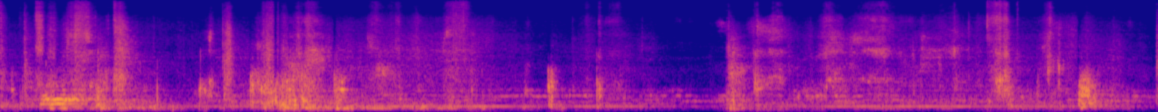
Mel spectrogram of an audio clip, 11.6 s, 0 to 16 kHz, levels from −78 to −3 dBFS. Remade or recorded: remade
